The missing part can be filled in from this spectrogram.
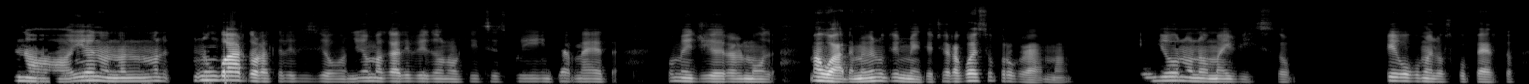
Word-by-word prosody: No, 155 -4 0 0.2
io 180 +5 +2
n - - +1
non 160 -4 +1
non 150 +1 0
non 170 -2 -7 0.2
non 195 +2 0
guardo 195 -5 +8
la 140 - -1
televisione, 135 -2 -12
io 155 +2 -6
magari 145 -2 -2
vedo 135 -1 -8
notizie 130 +1 -12
su 130 +3 -27
internet, 135 -1 -9 0.5
come 155 -2 -3
gira 135 -1 -3
il 130 - -4
mond 125 -2 -3 0.3
ma 180 - +6
guarda, 135 -6 +8
mi 135 - +4
è - - +2
venuto 160 0 -1
in 150 - -1
mente, 125 -2 -4
c'era 140 +2 -4
questo 170 +1 +1
programma, 115 - -8 0.7
che - - -18
io 180 +2 0
non 165 -3 -1
ho 145 - +1
mai 135 -1 0
visto; 120 -2 -18 0.8
Piego 165 -3 0
come 145 -1 -3
l'ho 130 -1 -6
scoperto: 125 -2 -7
140 Hz, 155 wpm, -22 LUFS, 130-155 Hz, 0.8 s, guardo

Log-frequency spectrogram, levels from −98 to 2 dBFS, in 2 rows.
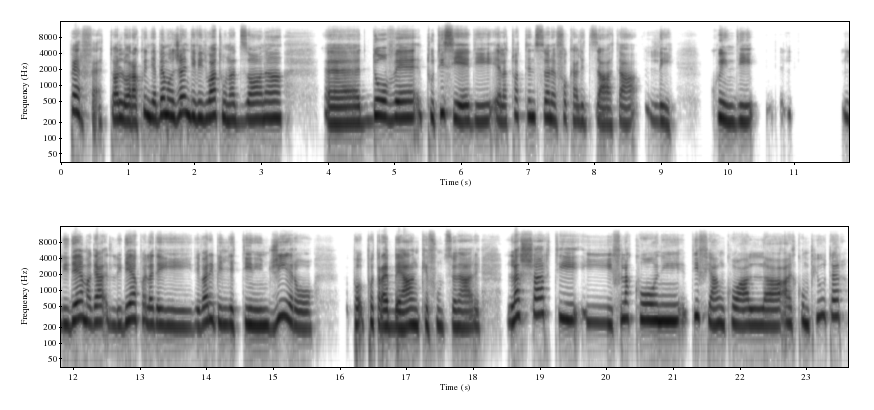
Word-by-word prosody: Perfetto, 225 - -2
allora 210 -3 +3
quindi 260 -1 +3
abbiamo 275 +1 +5
già 290 +5 +3
individuato 255 -1 +3
una 220 -2 -1
zona, 235 +2 0 0.6
ehm, 195 -4 0
dove 245 +3 +2
tu 250 - -1
ti 300 +3 +1
siedi 210 -5 0
e 225 -3 -5
la 205 0 -4
tua 270 +7 -7
attenzione 250 -2 -1
è - - -4
focalizzata 195 -3 -7 0.2
lì. 205 -5 -6 0.5
Quindi 210 -4 -2 0.3
l 285 -3 -22 0.8
l'idea 255 +6 +3
maga 250 0 +1
l'idea, 245 +5 0
quella 245 -4 -2
dei 210 -2 -2
dei 210 0 -3
vari 255 +5 +2
bigliettini 225 -2 0
in 215 0 +2
giro, 210 - -1 0.5
po 235 +1 -2
potrebbe 210 -4 +2
anche 220 +3 +2
funzionare. 205 -1 -3 0.4
Lasciarti 315 -4 -1
i - - -2
flaconi 275 - +3
di 330 -1 +2
fianco 235 -5 -2
al 220 0 0
al 220 +2 -2
computer? 315 +6 -2
230 Hz, 110 wpm, -17 LUFS, 210-265 Hz, 0.8 s, abbiamo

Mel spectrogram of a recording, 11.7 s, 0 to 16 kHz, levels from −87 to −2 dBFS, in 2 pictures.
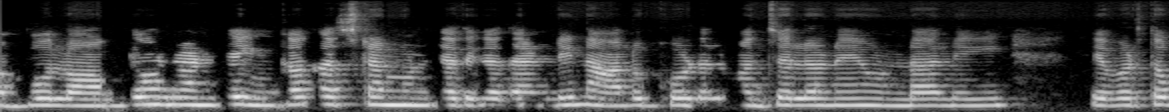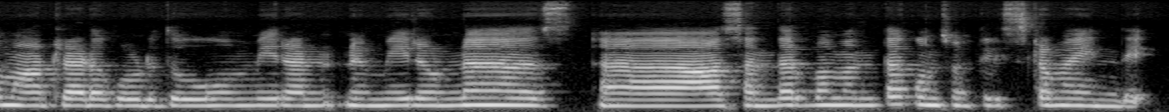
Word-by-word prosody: అబ్బో! 215 +2 -1
లాక్‌డౌన్ 215 +4 +3
అంటే 235 +1 +2
ఇంకా 225 +2 0
కష్టంగుంటది 235 -3 +2
కదండీ, 220 +1 0
నాలుగు 215 0 +1
గోడల 225 0 -1
మధ్యలోనే 225 +1 0 0.2
ఉండాలి. 215 0 -2 0.6
ఎవరితో 225 +2 -1
మాట్లాడకూడదు. 215 -1 -1 0.4
మీరం 220 -1 -2 0.4
మీరున్న 220 +1 -1 0.4
స్ - - -6 0.3
ఆహ్, 200 0 +3
ఆ 205 - +5 0.2
సందర్భమంతా 230 +2 -1
కొంచెం 230 -2 -1
క్లిష్టమైంది. 215 -3 -4
220 Hz, 105 wpm, -19 LUFS, 215-230 Hz, 0.6 s, ఆ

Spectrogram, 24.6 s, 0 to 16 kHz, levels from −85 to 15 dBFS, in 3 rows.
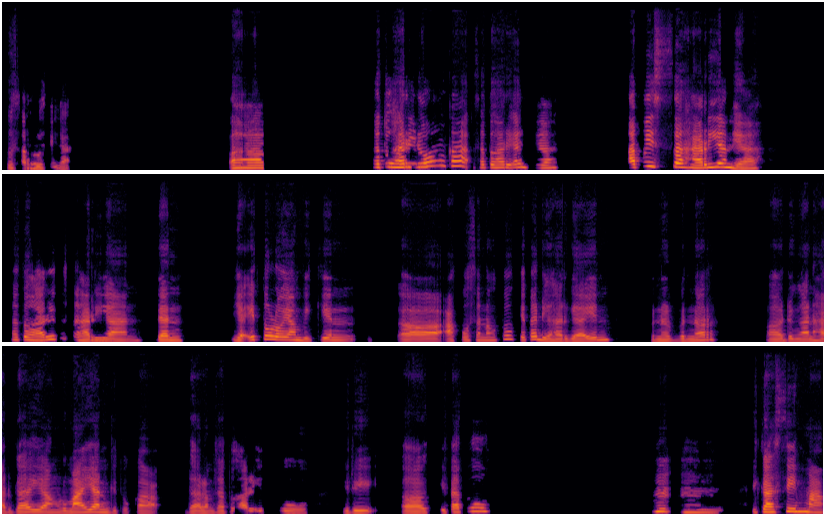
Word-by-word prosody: Itu 215 - -11
seru 205 +1 -5
sih, - - -15
Kak. - - -7 1.6
Eee 255 +1 +5 1.1
1 315 +3 -1
hari 320 +2 +6
dong 415 +6 +3
Kak, 450 0 +5
1 285 +1 -2
hari 285 +1 +1
aja, 265 -4 -2 0.8
tapi 395 +7 +5
seharian 340 -4 +5
ya, 215 +1 +1 0.8
1 265 +1 -1
hari 245 +5 +3
itu 310 - -11
seharian 205 -4 -1 0.2
dan 215 -1 +3 0.5
ya 220 0 0
itu 280 +3 -2
loh 275 -2 +4
yang 250 -2 +2
bikin, 220 +1 -4 0.4
eee, 200 -1 +2
aku 195 +4 -6
seneng 225 0 -6
tuh, 340 -1 -7
kita 245 +4 -4
dihargain 190 +5 -1 0.4
bener-bener, 195 +3 -4 0.6
eee, 195 0 -3
dengan 190 +1 -1
harga 195 +4 -1
yang 215 -2 +1
lumayan 220 +4 +5
gitu 180 -1 -14
Kak, 175 -1 -3 0.2
dalam 190 -2 -3
1 195 0 -6
hari 180 0 -2
itu 185 -1 -16 0.6
jadi, 190 0 -1 0.4
eee, 200 0 +3 0.2
kita 215 +2 -2
tuh 320 -1 -1 1.7
mhm, 230 -7 -2 0.3
dikasih 250 +5 +5
ma 240 -5 +3
225 Hz, 120 wpm, -23 LUFS, 200-275 Hz, 1.7 s, hari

